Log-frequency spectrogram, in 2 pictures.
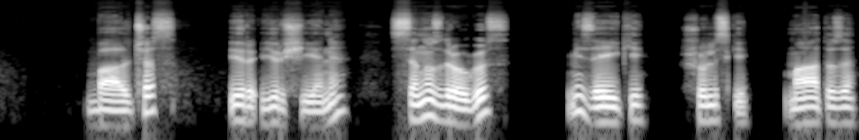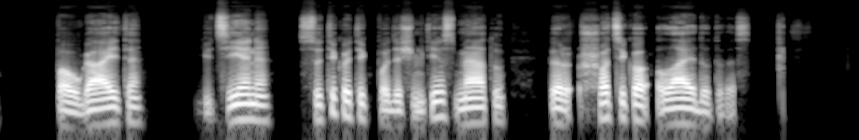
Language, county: Lithuanian, Vilnius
